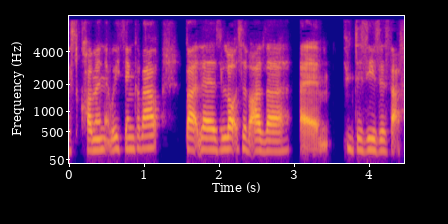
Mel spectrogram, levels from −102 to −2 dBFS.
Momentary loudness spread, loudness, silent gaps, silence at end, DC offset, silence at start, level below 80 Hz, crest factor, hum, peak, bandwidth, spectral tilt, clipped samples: 10 LU; -24 LUFS; 3.03-3.07 s; 0 s; under 0.1%; 0 s; -76 dBFS; 16 dB; none; -8 dBFS; 7.6 kHz; -4 dB/octave; under 0.1%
